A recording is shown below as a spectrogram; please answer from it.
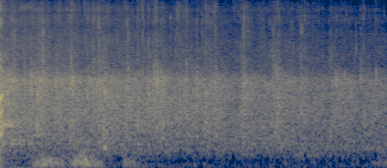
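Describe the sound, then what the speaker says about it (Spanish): Steady applause from a small crowd, moderately loud and continuous, slowly fading a little over a few seconds. "vamos a darles un aplauso a nuestros corredores"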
